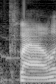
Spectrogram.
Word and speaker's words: Klauth: cloth I'll pronounce it I think it's cl but I'm cuz I think that's how au is pronounced cuz it's pronounced as clow right so clow and then th clout so eh so so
